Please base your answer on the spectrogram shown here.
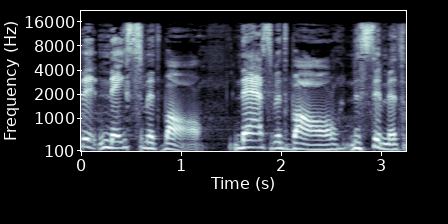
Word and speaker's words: Naismith: James nasmyth I think that's how you say his name I don't know oh excuse me Titus told me it's Naismith all right well he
